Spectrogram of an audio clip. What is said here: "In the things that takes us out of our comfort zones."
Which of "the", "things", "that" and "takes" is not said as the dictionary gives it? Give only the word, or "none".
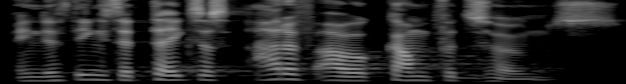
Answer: none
